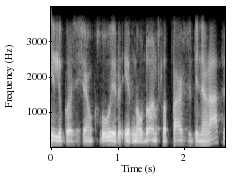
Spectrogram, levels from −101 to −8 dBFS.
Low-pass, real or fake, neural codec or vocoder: 3.6 kHz; fake; codec, 16 kHz, 2 kbps, X-Codec, HuBERT features, trained on balanced general audio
